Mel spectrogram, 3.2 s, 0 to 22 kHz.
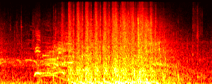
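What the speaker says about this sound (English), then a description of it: "What are you shooting at?" Gunfire in the video game Resident Evil 6, a dense burst of rapid shots lasting a few seconds, loud and close, with a brief voice line just before it.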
